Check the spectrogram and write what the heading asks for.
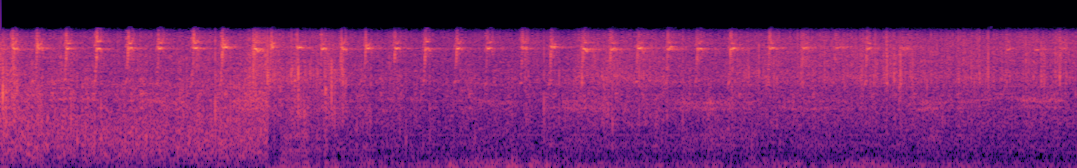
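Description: Bicycle rolling along a gravel path: a low rumble from the tyres and wind on a fur-covered microphone, with a regular high ticking about four to five times a second.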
